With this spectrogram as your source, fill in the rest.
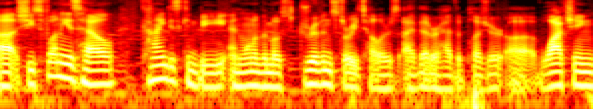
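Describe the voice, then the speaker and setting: Music plays in the background as a man talks with an American accent. His voice sits at a medium pitch with lively intonation. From San Antonio, Texas. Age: 40s. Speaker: podcast host. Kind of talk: casual interview chat.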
